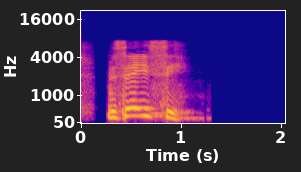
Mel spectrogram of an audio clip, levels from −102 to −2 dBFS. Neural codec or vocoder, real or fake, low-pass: none; real; 7.2 kHz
